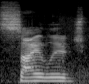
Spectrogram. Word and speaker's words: silage: this seems less good I pronounce it silage because s i l o silage is silage is stuff that you leave in a silo for too long and it spoils uh I say silage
